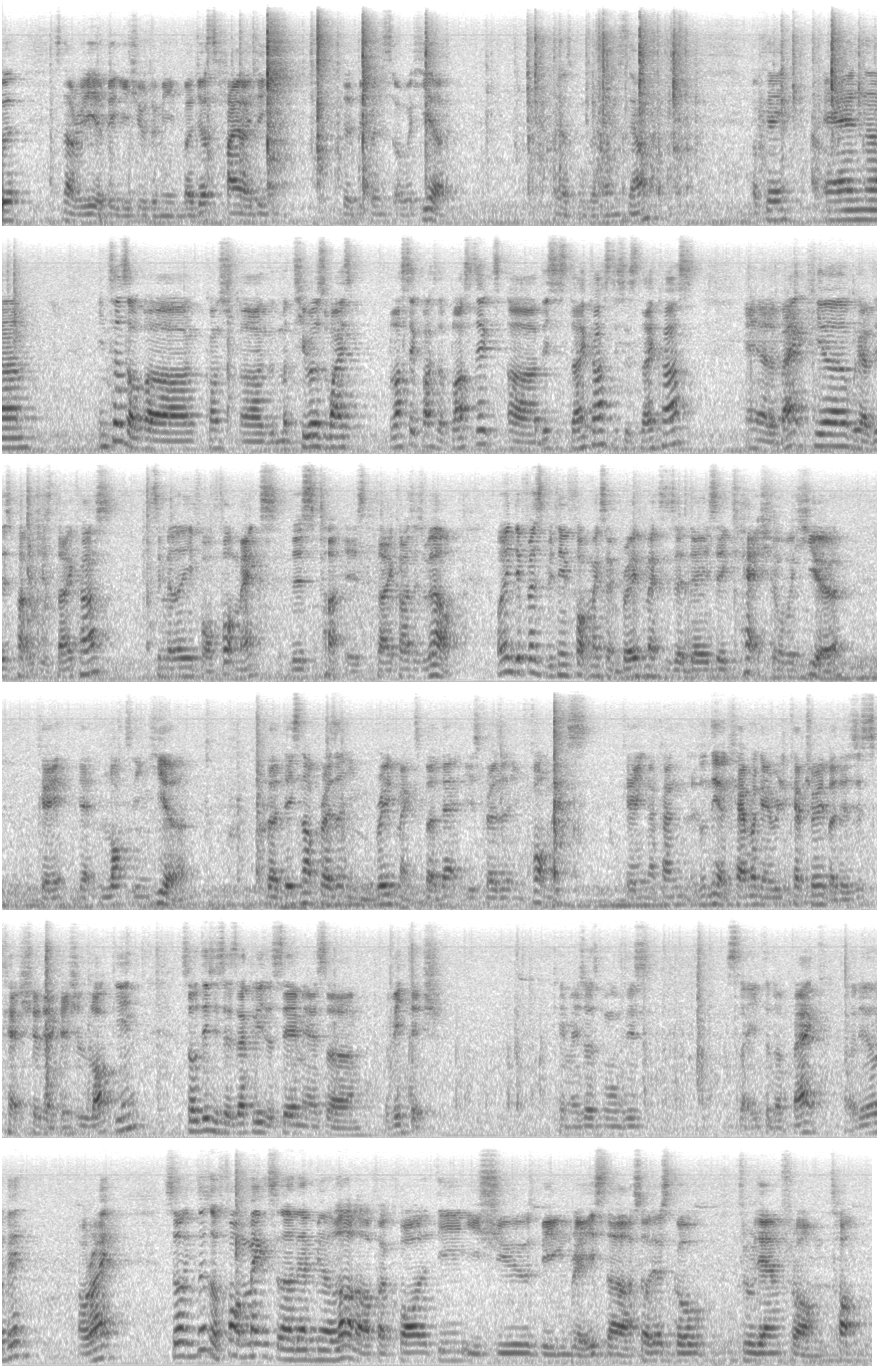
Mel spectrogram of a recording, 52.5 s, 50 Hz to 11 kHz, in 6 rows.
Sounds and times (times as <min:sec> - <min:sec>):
Speech: 0:00.0 - 0:04.6, 0:05.2 - 0:06.8, 0:07.5 - 0:26.0, 0:26.6 - 0:28.2, 0:28.8 - 0:39.5, 0:40.6 - 0:41.5, 0:42.2 - 0:52.4.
